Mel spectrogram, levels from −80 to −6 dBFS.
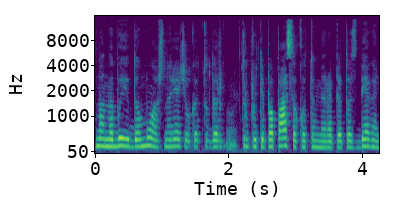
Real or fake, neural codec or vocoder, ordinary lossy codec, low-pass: real; none; MP3, 64 kbps; 14.4 kHz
